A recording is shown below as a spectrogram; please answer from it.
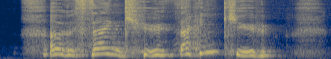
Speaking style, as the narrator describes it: cried the prince

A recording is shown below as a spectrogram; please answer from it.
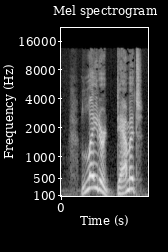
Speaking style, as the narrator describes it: I had to shout to make myself heard over the roaring water

